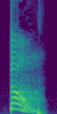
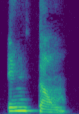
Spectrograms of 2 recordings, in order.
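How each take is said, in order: First: The first syllable is dropped, leaving one syllable. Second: The word is said in full with its first syllable. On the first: "We can just remove it" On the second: "sometimes we don't say então"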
